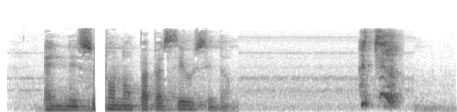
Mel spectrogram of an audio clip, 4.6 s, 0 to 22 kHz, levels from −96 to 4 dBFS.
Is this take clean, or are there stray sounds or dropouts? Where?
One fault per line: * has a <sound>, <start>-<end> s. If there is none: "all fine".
* has a dropout, 0.9-1.1 s
* has a sneeze, 3.6-4.1 s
